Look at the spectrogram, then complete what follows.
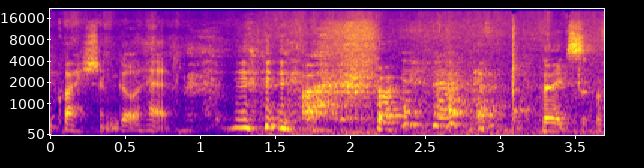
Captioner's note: laughter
